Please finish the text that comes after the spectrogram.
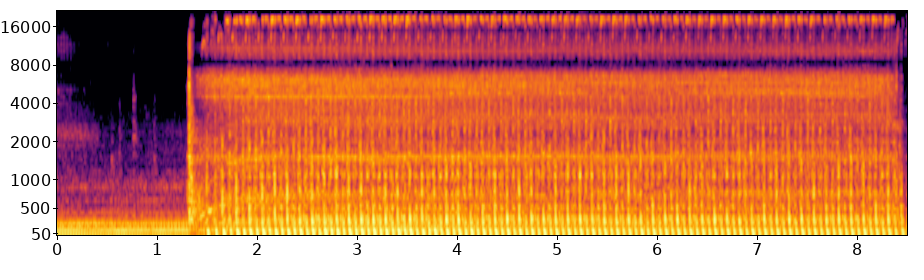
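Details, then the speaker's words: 1970 Subaru Sambar pickup off the road 40 years, rotor just refitted in distributor: steady cranking about four beats a second with no firing; won't start, bad coil suspected, later found badly worn points. "Still nothing. Damn. I have a feeling we probably have a bad coil, so I'm gonna have to order one of those and then we will be back to it."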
